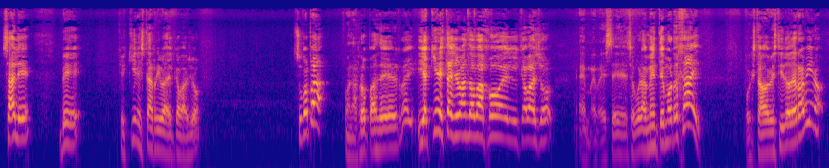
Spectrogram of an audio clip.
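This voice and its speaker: A man retelling a holiday story as a religious teacher, in a lively way, acting out the quoted lines and scattering in Hebrew terms. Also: a little high, moderate pace. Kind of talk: animated storytelling lesson.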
